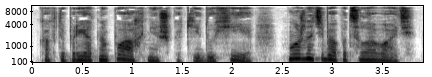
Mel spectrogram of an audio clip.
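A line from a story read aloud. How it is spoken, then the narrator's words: Gentle, light voices. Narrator (Russian): Эти голоса, ласковые и легкие, как бумажный серпантин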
